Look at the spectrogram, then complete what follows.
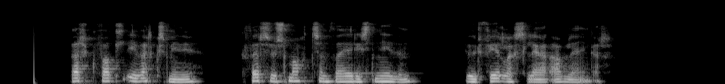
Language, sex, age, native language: Icelandic, male, 20-29, Icelandic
